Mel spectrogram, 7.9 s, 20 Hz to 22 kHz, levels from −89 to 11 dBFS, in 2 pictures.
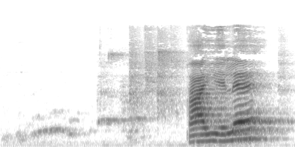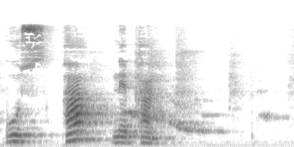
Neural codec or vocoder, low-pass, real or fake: none; 10.8 kHz; real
